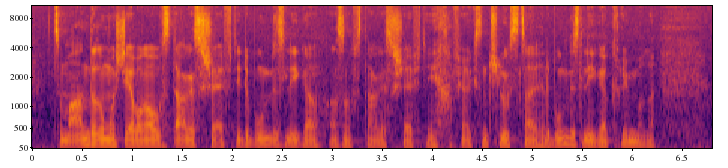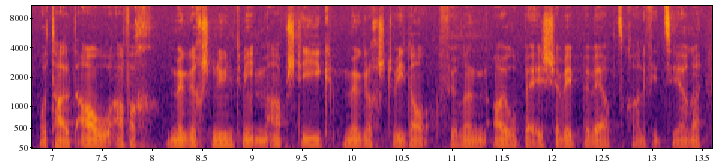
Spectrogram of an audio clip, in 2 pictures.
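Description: A man's dark, mellow tone at medium pitch, monotone and flat, at a fairly quick pace. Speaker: football podcast co-host. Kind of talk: casual chat.

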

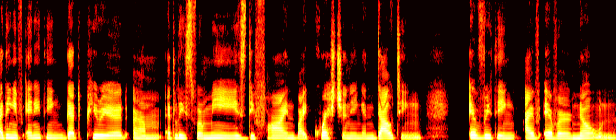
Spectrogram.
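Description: On a very clean recording with a silent background, a woman with a Macedonian accent talks at a medium pitch with monotone, flat intonation. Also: fairly slow pace. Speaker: podcast host. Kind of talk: casual conversation. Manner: halting, many fillers.

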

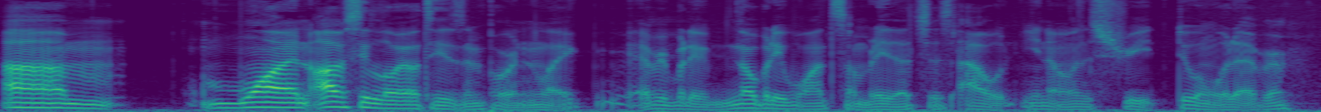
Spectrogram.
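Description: Very fast speech with vocal fry comes with very wide pitch swings and big swings in loudness. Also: man, very deep, low pitch for a man. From Canada (Toronto). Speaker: musician, returning podcast guest. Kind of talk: casual chat.

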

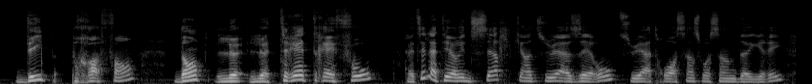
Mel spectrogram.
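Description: A man with a fairly high pitch speaks at a very slow pace with lively intonation. The recording is very clean, with a silent background. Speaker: cybersecurity expert. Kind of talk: casual chat.

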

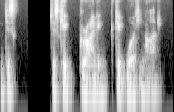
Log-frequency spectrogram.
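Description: In an Australian accent, a man speaks at a moderate pace with a fairly low, somewhat breathy voice. His intonation is monotone and flat against a quiet background. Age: 20s. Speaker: pharmacist. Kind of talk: interview conversation.

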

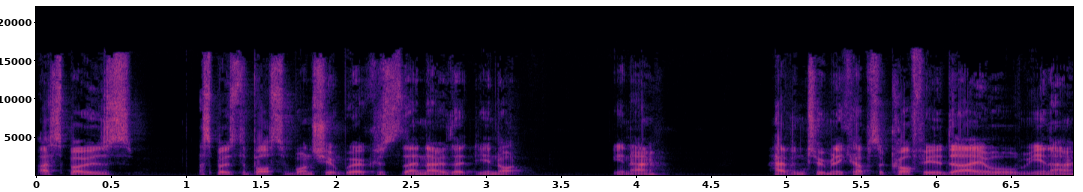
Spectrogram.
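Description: The speaker is a man. His accent is Australian. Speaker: podcast host and streamer. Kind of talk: casual chat.

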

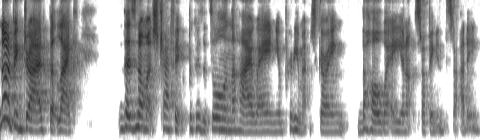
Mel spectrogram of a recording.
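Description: Speaking at a fairly quick pace, a woman with an Australian accent has a fairly high pitch, a bright, sharp tone, ordinary pitch variation and big swings in loudness. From Australia, Brisbane (Queensland). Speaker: public relations rep. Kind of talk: casual interview chat.

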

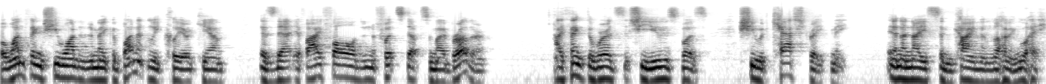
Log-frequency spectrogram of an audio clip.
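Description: A man with an American accent at medium pitch, moderate pace, fairly even intonation, quiet background. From Massachusetts, US. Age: 50s. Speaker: pro-life speaker. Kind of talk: personal testimony in interview.

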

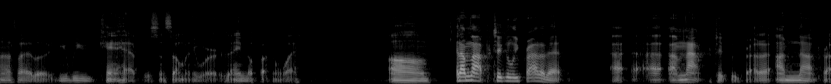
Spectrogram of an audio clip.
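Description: At a very fast pace with long, frequent pauses, a man speaks in big swings of loudness, the sound dry and close with no echo. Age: 30s. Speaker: podcast host. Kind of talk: casual monologue. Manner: hesitant, many fillers.

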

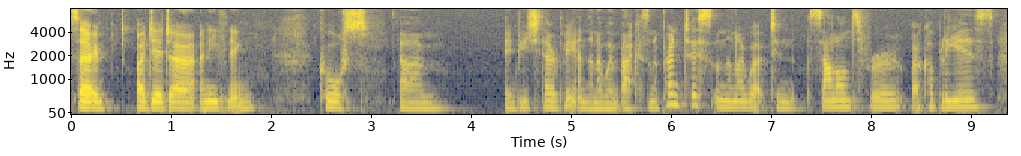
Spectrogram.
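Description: The speaker uses an unremarkable speaking voice at a moderate pace. Pitch varies in an ordinary way. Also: woman. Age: 30s. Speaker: beauty therapist sharing mental health experience. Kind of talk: casual chat.

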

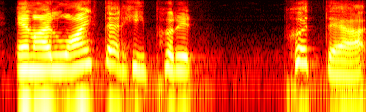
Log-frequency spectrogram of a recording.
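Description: The woman is heard in a very clean recording with a silent background. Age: 60s. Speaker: parent of the host, political guest. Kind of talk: heated debate.

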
